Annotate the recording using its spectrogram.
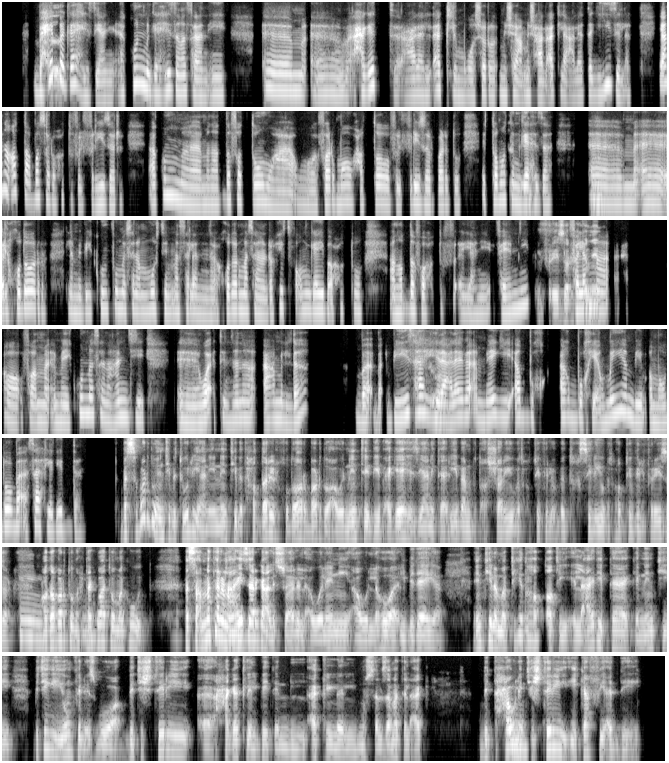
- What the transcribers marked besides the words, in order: unintelligible speech; tapping; unintelligible speech
- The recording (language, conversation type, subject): Arabic, podcast, إزاي تخطط لوجبات الأسبوع بطريقة سهلة؟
